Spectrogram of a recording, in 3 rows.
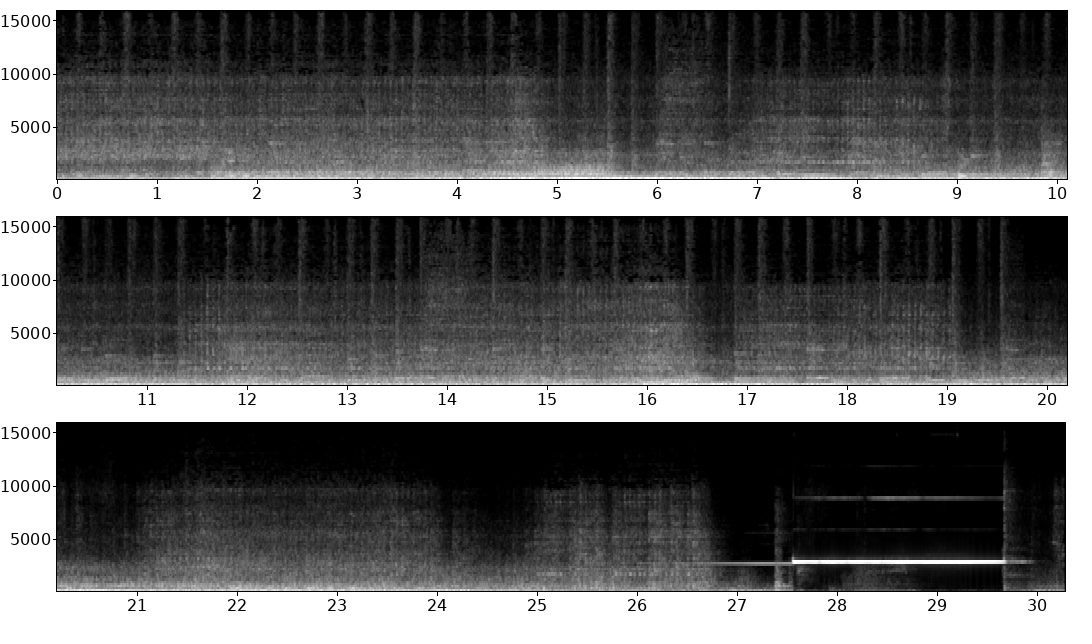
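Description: Lifeboat engine running steadily, loudest about five seconds in. It dies away about 26 seconds in, and a steady high warning buzzer from the control panel sounds for the last few seconds.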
